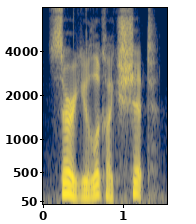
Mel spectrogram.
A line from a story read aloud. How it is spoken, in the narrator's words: a sergeant exclaimed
